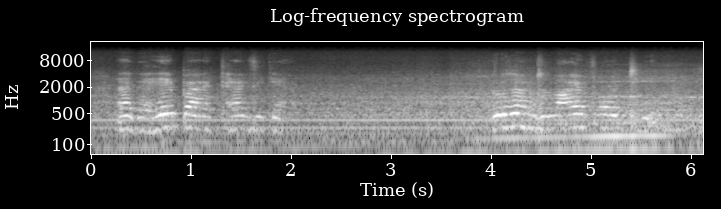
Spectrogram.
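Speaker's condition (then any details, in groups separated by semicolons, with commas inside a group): Traumatic brain injury; hit by taxi while cycling; two-month coma, hyperbaric oxygen, regained most functions; can no longer sing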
